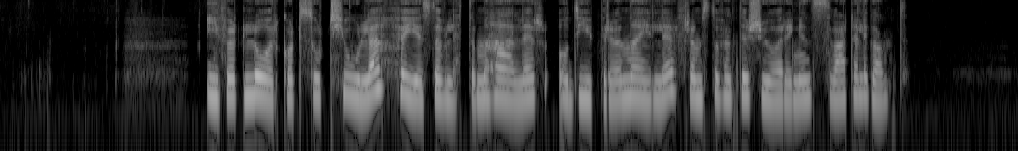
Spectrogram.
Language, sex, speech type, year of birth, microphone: Norwegian, female, read, 1982, Shure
